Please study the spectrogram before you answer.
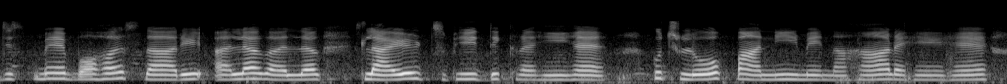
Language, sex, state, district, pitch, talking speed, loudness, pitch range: Hindi, female, Uttar Pradesh, Lucknow, 230 Hz, 95 wpm, -16 LUFS, 220-245 Hz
